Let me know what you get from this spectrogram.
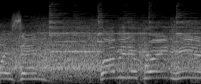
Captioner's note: bell ringing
